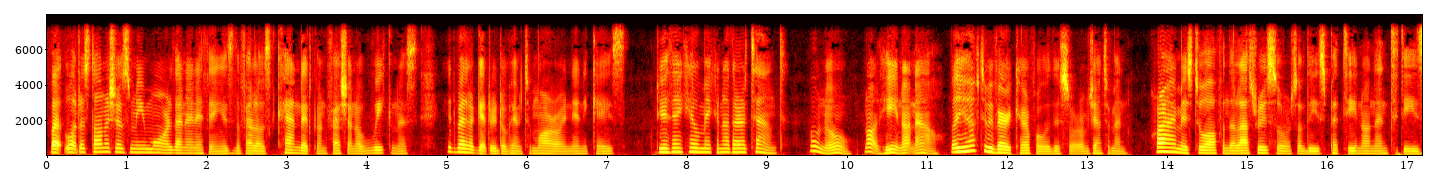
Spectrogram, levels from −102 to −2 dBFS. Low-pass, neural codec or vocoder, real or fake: 7.2 kHz; none; real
